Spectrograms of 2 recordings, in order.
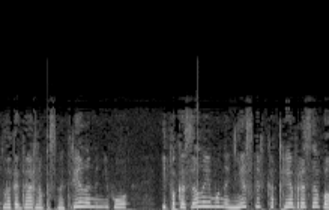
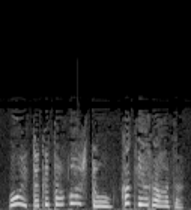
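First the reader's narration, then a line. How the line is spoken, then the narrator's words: Girl exclaiming joyfully. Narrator (Russian): воскликнула девочка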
